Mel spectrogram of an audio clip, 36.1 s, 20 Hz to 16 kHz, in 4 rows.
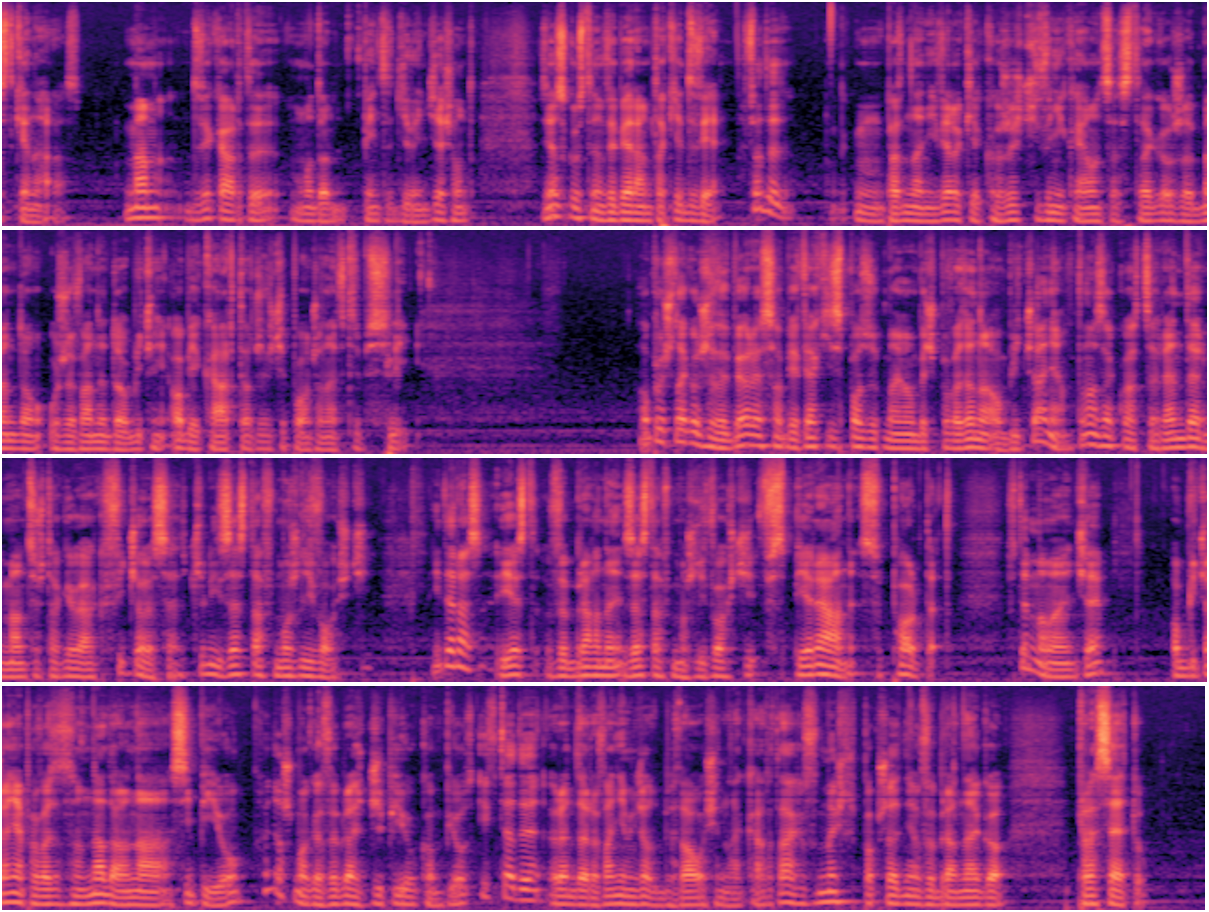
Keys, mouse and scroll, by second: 27.6 click.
